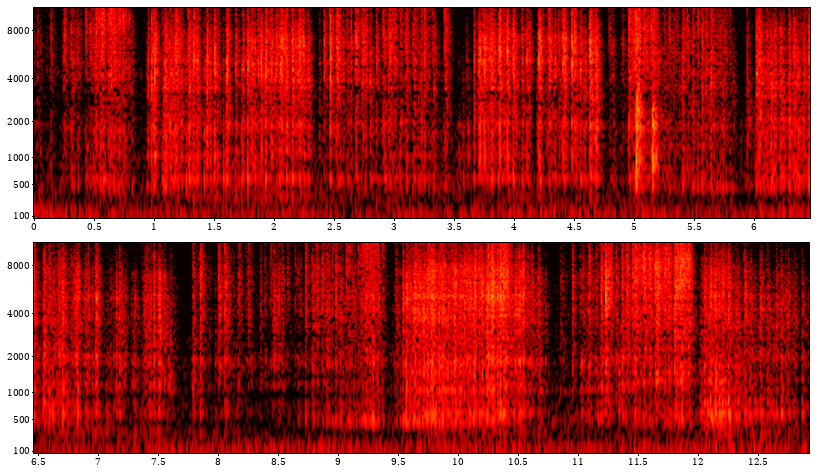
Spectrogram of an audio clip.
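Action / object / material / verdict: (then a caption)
scrape / plastic tumbler with a ridged diamond-textured surface / plastic / none. Long acrylic nails scratch and rub along the diamond-textured side of a tall, hollow purple plastic tumbler held in the hand. The sound is a dry, bright, raspy scraping in bursts separated by brief pauses, with almost no low end and no ringing after each stroke.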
